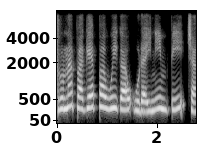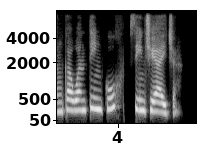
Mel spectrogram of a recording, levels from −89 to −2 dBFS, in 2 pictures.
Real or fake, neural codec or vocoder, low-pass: fake; codec, 24 kHz, 0.9 kbps, DualCodec; 7.2 kHz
